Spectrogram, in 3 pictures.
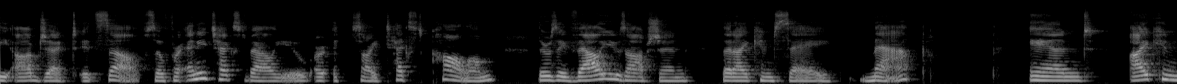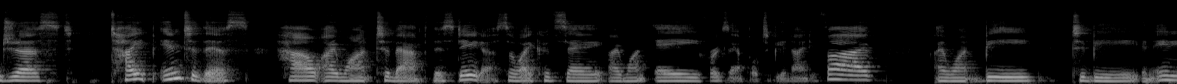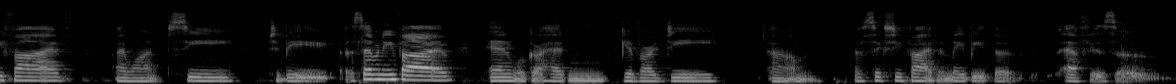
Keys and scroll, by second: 12.3 ctrl+x, 16.2 shift+a, 18.6-19.6 typing, 21.3 shift+b, 23.1 8, 23.4 5, 25.3 shift+c, 27.0 7, 27.2 5, 29.3 shift+d, 31.1 6, 31.7 5, 34.6 shift+f.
